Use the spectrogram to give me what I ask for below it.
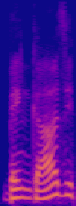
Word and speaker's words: Benghazi: Also es gab nämlich eine Geschichte in Benghazi und das wird im Englischen nämlich mit H gesprochen. – Mhm. äh, geschrieben, aber nicht gesprochen.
